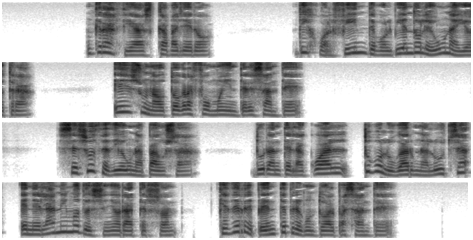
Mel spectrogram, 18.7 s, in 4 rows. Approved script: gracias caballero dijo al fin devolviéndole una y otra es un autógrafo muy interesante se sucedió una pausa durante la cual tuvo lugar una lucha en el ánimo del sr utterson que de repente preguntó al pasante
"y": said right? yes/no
yes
